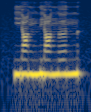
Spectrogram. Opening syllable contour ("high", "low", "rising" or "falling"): high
